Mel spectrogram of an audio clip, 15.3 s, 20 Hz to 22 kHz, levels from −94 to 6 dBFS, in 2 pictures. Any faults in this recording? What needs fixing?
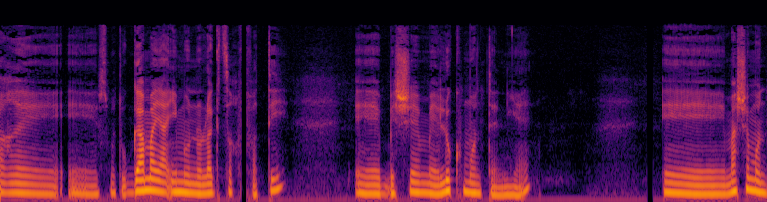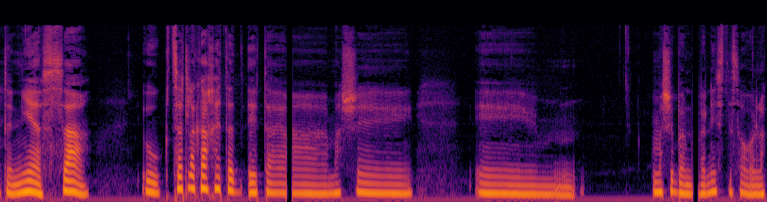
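Speech has a gap at a join of encoded pieces every 4 s: 2.41–2.46 s (58 ms), 6.46–6.53 s, 10.53–10.59 s and 14.59–14.65 s (64 ms each). Each piece's encoder start delay and final-frame padding stay in, appearing as thin blank vertical columns in the spectrogram and flat-line dropouts in the waveform. To prevent it, trim encoder delay and padding before joining, or encode continuously.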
